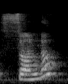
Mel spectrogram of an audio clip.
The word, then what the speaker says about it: sonno: Now, when you pronounce the word sonno, make sure that you actually pronounce the double consonant, the double N of this word.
